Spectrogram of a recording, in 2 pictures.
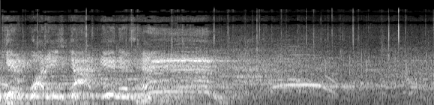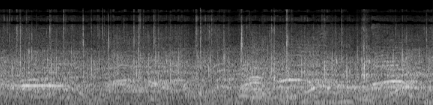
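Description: A church congregation responding to a sermon with loud shouts and exclamations for the first couple of seconds. These then die down into scattered clapping and calls of response under a soft crowd murmur.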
